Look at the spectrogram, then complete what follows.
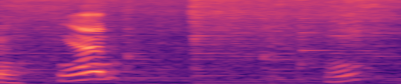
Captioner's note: sizzles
